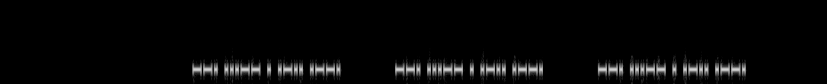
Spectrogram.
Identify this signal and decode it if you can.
Morse code, heard as a keyed tone, about 46 wpm, 700 Hz. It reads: G3ELP G3ELP G3ELP
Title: DXCC-100 Call Signs - 5 Characters - Repeated 3x - 45wpm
